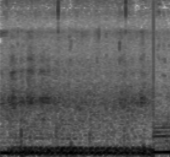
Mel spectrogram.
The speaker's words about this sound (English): So far, traffic doesn't seem to be as much as it was last week. But there's still plenty of it.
